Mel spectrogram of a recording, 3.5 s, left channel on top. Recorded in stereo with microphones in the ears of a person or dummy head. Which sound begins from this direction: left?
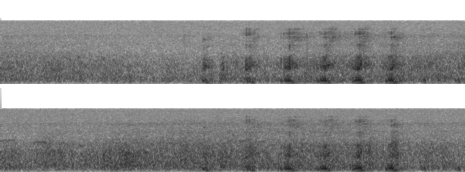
Laughter, at 1.5 s.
